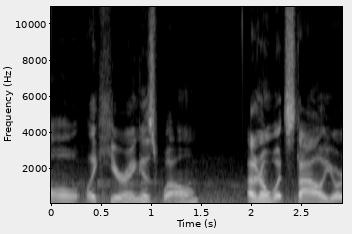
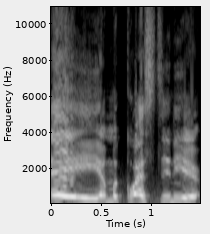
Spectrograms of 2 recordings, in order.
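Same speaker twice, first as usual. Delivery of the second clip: pushy, loud, aggressive put-on New Jersey accent; 8 semitones higher, 11 dB louder than usual. Comparing character accents, the speaker demonstrates an aggressive new jersey accent. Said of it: "It's a little bit more aggressive. The Jersey".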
